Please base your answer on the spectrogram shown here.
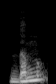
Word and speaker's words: धम्म: असल में देखो मैं आपको एक चीज़ बताता हूँ, जैसे धर्म है ना, पाली और प्राकृत में रा साइलेंट होता है ना। तो ये धर्म जो यही है धम्म, है ना।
